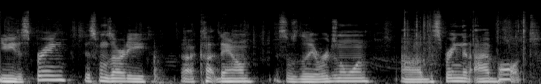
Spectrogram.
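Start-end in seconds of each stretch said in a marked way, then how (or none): 4.2-5.4 voice cracking. Showing the fittings and spring they bought, voice cracking. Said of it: "ooh, voice crack".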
